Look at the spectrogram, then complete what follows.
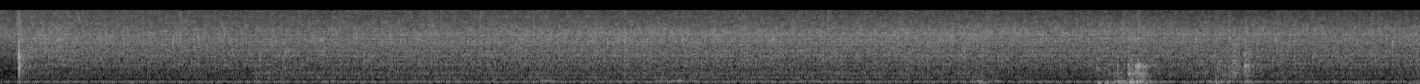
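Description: Thinly sliced pork loin, just added to hot oil in a wok, sizzling with a steady frying hiss. There is a short low knock about eleven seconds in.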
